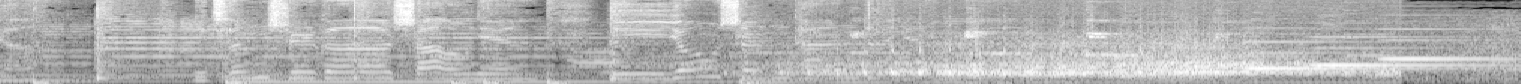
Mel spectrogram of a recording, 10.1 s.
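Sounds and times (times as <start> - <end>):
speech: 1.3 - 3.8, 4.5 - 7.7
train sound effect rolling rumble: 4.2 - 10.1.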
